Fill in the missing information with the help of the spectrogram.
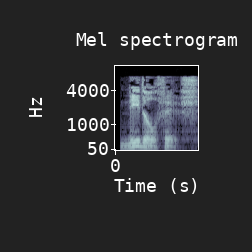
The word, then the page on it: needlefish: British English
